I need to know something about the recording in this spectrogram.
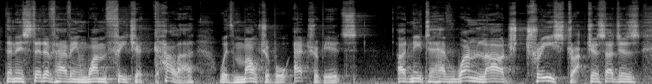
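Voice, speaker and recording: A man's voice: medium pitch, expressive, normal speed, fairly bright tone. Inquisitive, analytical hobbyist played by a man. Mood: curious, analytical. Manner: questioning, analytical, candid. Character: inquisitive male learner, keen hobbyist, quick to challenge. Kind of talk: radio play dialogue.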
